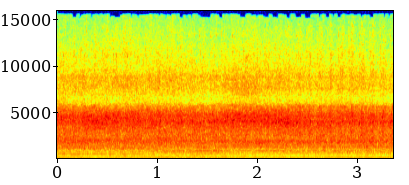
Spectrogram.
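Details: 2008 Honda Civic petrol engine idling with a steady drone and hissy top end, engine visibly shaking. The misfire is from faulty ignition coils.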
